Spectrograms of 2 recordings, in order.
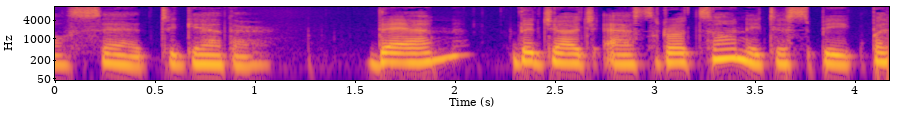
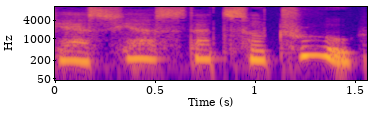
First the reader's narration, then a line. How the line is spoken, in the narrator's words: The Rozzonis murmured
